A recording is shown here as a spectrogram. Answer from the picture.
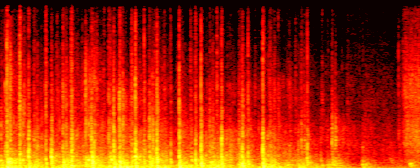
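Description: Audience applause: a dense patter of many quick strikes that thins out and dies away in the last half second.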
